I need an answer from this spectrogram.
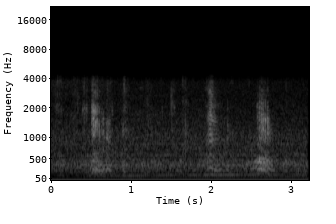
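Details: Corgi puppies playing together give three short, sharp yaps over a low steady background hum.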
